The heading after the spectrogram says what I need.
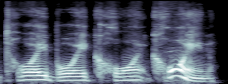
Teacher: Starts with an O sound and glides to the E sound. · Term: gliding vowel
